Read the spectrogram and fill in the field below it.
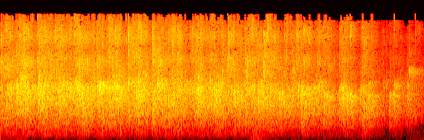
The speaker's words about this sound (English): And so let's put our hands together to welcome you.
